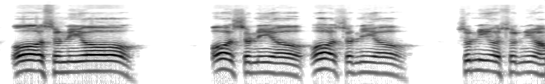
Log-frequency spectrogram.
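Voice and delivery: slow, high, loud drawn-out jeer; taunting call. Retold or imitated. Preacher imitating the man taunting him, drawn-out jeer. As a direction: call out mockingly, stretching it. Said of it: "ایسے پکارتا تھا، تانا دیتا تھا".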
